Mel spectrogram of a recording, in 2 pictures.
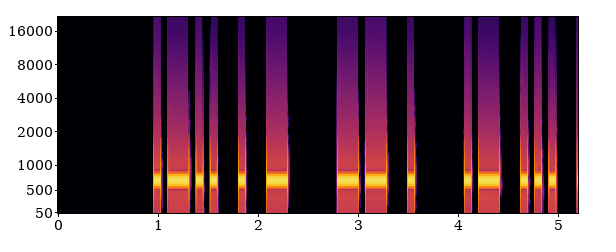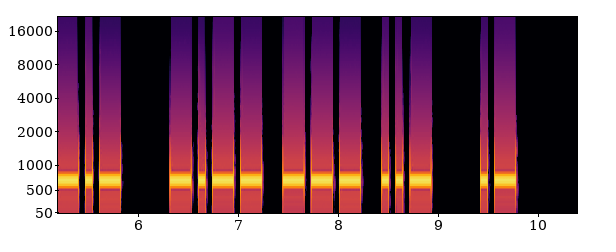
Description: Morse code, heard as a keyed tone, about 17 wpm, 700 Hz. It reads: LET ME ASK YOU A
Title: Sets of 5 Words Encore 17wpm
